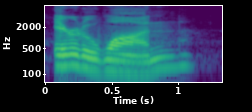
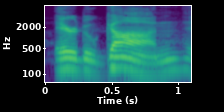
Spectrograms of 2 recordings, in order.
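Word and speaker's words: Erdoğan: It is pronounced Erdogan, not Erdogan. It has a G, but in Turkish it has a little dot next to that G, and so you pronounce that as a W.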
